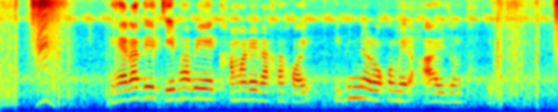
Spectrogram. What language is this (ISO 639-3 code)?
ben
